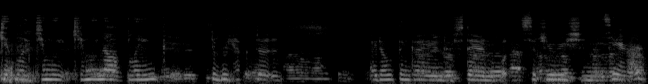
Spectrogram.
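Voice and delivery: very quiet, hushed half-whisper. During a dice-rolling game, the speaker addresses Giblet: half-whispering. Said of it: "I'm gonna stop whispering and just communicate".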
